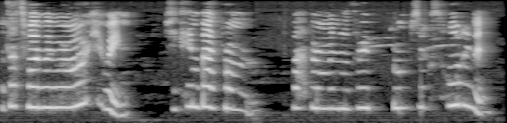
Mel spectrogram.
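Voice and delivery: distraught. A narrator's reading. Leanne explaining the necklace to Hermione, distraught. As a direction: spill it out in distress.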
